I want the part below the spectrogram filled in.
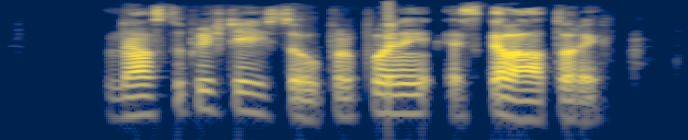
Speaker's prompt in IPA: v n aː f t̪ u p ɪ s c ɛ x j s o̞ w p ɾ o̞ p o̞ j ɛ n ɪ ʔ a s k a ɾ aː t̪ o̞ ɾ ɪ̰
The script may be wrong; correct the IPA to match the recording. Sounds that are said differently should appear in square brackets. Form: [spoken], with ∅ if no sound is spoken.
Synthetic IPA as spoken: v n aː [s] t̪ u p ɪ [ʃ] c ɛ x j s o̞ w p ɾ o̞ p o̞ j ɛ n ɪ ʔ [ɛ] s k a [l] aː t̪ o̞ ɾ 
